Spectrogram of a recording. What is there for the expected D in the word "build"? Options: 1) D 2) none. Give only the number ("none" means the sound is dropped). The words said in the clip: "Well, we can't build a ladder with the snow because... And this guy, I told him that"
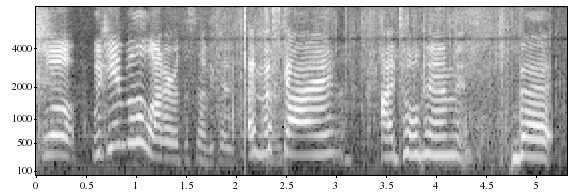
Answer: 2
